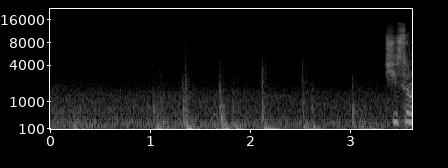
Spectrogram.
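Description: Footsteps thud softly.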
